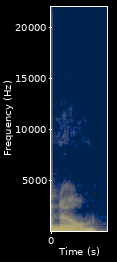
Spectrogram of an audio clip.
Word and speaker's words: GNOME: gnome display manager and yes it really is pronounced gnome otherwise known as gdm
